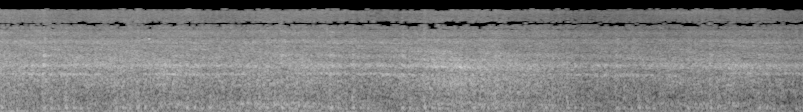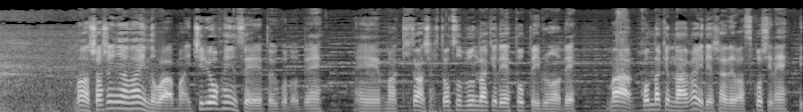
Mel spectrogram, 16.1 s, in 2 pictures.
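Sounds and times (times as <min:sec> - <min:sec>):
train wheels rushing on rails: 0:00.0 - 0:16.0.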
